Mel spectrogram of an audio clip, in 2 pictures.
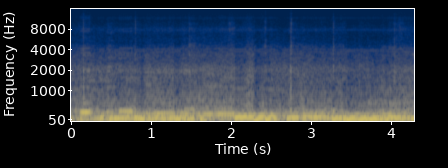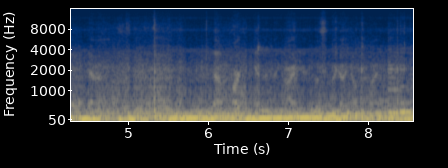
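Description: Two electric basses jamming a groove through amplifiers: deep bass notes moving in steps, with crowd chatter over them.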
